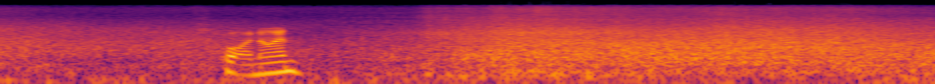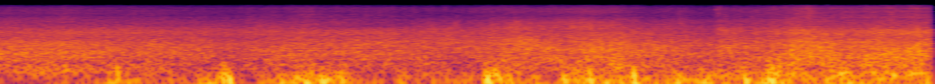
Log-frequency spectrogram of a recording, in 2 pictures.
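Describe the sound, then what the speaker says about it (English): Rough, freezing cold wind by the sea at Felixstowe's Mannings Rock Bays, roaring steadily and buffeting the microphone over crashing surf, loud and continuous, with a brief voice and a short whistle-like tone early on. "Getting really rough this wind now"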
